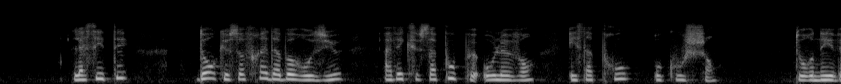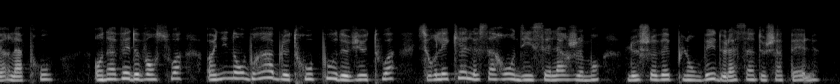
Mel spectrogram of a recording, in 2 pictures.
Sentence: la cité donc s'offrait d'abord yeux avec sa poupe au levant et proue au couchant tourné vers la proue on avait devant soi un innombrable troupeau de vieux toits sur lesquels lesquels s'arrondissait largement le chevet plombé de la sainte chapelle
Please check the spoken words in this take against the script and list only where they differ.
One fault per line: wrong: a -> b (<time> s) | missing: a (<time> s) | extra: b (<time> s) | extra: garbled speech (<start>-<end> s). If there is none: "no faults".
extra: aux (3.0 s)
extra: sa (5.8 s)
missing: lesquels (13.2 s)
